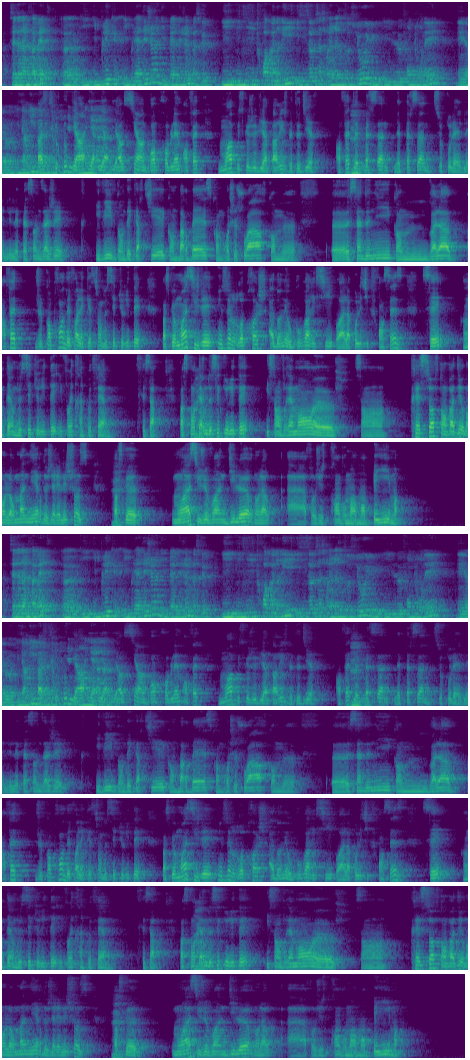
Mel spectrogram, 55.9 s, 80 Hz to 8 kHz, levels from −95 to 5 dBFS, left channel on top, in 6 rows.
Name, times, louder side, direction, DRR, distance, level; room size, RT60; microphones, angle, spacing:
voice 1, 0.2-8.8 9.1-11.5 16.3-16.5 41.1-41.3 48.8-49.0, equal, 5° right, 0 dB, 4.5 m, -34 dB
voice 2, 10.0-13.3 13.7-15.6 16.0-19.9 20.5-24.5 25.2-27.7 27.9-28.3 28.6-30.8 31.2-36.0 36.4-36.8 37.2-39.5 40.1-40.4 40.8-42.2 42.6-44.1 44.4-44.9 45.5-48.3 48.8-49.3 50.0-52.0 52.3-54.5, left 5 dB, 60° left, 12 dB, 0.5 m, -32 dB
16.5 x 5.7 x 9.8 m, 0.91 s
head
